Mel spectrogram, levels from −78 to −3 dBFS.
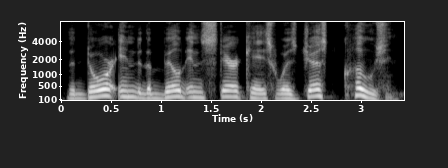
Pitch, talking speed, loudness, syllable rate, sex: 145 Hz, 155 wpm, -18 LUFS, 4.5 syllables/s, male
